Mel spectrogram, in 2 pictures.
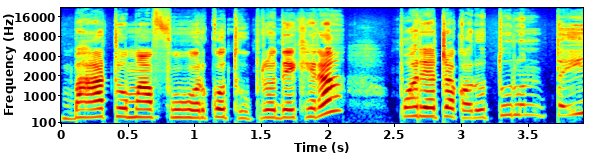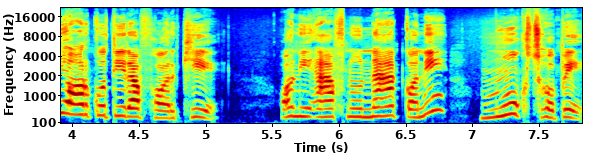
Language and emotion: Nepali, disgusted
